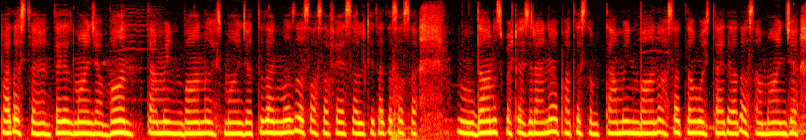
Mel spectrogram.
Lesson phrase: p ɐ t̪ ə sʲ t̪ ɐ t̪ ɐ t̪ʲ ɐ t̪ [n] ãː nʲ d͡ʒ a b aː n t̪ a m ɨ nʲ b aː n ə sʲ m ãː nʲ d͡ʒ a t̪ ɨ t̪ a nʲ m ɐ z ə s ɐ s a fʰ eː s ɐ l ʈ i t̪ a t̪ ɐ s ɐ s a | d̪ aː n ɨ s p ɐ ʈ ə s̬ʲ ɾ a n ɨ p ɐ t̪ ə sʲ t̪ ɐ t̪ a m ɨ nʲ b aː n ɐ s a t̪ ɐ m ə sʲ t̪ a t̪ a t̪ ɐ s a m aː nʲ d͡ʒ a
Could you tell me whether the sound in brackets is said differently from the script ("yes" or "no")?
yes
